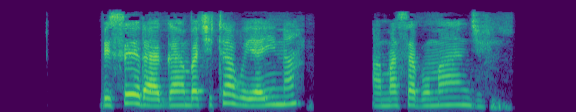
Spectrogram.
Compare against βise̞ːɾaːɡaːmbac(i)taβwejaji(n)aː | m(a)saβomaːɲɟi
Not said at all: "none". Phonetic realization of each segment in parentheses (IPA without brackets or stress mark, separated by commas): i, n, a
